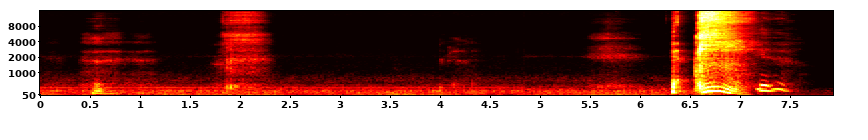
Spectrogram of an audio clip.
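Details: Adult with a very irritated nose, after false starts: several soft breathy build-up sounds, then a sharp catch and one loud sneeze, with low room hum in the background.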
